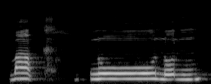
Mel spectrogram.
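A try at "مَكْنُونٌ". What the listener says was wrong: Ya, nunnya jangan ngerem. Maknunun.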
